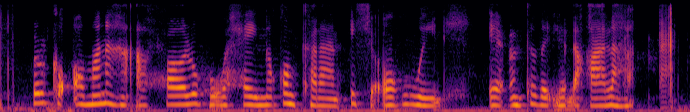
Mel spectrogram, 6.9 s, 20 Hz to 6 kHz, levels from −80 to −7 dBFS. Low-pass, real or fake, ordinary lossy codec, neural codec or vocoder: 5.4 kHz; fake; none; codec, 16 kHz, 2 kbps, X-Codec, HuBERT features, trained on general audio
